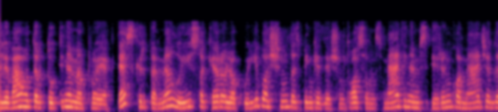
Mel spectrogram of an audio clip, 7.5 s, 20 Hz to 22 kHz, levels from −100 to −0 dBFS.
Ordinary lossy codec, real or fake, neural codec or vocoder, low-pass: Opus, 64 kbps; real; none; 9.9 kHz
